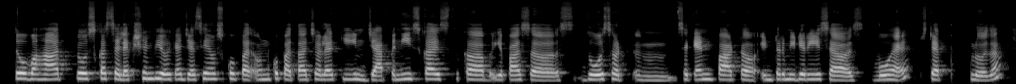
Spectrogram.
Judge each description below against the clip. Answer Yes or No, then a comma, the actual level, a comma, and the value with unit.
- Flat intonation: Yes, narrow, 2.2 semitones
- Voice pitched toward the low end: No, high, 230 Hz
